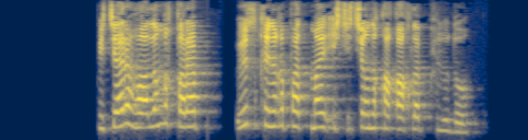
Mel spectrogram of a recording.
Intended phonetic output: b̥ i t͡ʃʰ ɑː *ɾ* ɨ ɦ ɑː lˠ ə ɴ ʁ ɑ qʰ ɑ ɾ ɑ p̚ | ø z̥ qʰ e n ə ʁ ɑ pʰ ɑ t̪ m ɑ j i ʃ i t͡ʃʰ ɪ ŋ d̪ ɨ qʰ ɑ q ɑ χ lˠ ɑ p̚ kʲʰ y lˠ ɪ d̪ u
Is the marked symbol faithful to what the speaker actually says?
yes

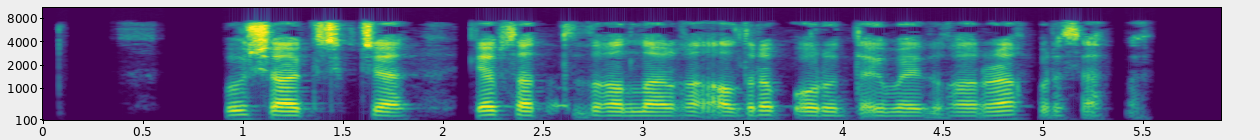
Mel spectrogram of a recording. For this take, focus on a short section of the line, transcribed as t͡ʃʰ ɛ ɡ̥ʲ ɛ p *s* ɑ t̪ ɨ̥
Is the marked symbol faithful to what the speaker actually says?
yes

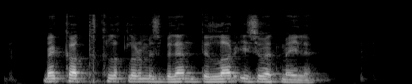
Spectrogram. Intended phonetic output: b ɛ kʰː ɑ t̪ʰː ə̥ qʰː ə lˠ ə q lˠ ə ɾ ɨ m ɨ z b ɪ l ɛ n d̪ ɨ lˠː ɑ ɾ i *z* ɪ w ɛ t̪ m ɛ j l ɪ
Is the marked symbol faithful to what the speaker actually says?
yes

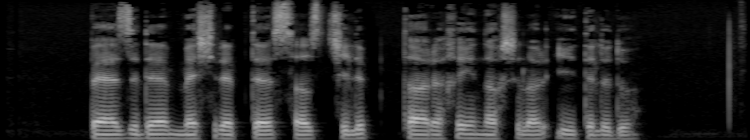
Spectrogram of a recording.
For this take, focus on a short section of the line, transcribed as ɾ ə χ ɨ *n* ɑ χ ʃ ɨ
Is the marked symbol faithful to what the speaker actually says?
yes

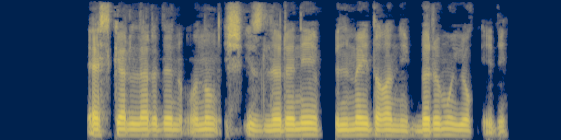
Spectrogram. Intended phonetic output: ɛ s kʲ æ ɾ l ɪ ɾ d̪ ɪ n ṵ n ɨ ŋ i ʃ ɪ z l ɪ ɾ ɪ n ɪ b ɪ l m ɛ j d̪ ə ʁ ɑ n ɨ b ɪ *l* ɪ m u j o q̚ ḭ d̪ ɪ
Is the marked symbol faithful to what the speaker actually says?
no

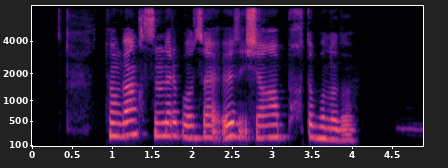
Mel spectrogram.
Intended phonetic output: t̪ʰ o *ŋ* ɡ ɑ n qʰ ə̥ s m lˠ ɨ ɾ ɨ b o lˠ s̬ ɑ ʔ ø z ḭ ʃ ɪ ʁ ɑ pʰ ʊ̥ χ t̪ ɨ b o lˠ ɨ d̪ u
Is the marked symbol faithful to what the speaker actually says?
yes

